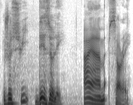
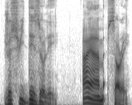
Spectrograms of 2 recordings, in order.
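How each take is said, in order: Both takes have the same delivery.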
